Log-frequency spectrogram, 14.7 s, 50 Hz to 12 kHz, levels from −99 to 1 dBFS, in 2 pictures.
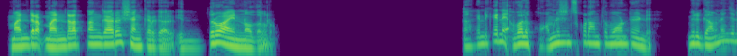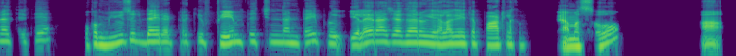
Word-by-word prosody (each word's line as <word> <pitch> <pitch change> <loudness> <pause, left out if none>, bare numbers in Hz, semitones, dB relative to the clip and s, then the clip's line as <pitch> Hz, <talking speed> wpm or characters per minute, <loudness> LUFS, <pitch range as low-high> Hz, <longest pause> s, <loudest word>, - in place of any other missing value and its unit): మణిర 145 +3 +6
మణిరత్నం 150 +6 +5
గారు, 165 +4 +6
శంకర్ 135 -4 0
గారు - - -4
ఇద్దరూ 115 +11 -1
ఆయన్నొదలరు. 120 -7 +1 1.9
అ - - -5
అందుకనే 200 +6 +1
వాళ్ళ 170 0 +3
కాంబినేషన్ 185 +4 -3
కూడా 185 -2 -3
అంత 170 - -8
బావుంటాయండి. 155 -9 -3 0.4
మీరు 175 0 -2
గమనించినట్లయితే 220 +5 -5 0.5
ఒక 170 - -5
మ్యూజిక్ 200 +6 -2
డైరెక్టర్‌కి 205 -1 -2 0.2
ఫేమ్ 175 +3 +4
తెచ్చిందంటే 195 -2 -6
ఇప్పుడు 185 -5 -7 0.2
'ఇళయరాజా' 200 +3 +1
గారు 190 0 +2 0.2
ఎలాగైతే 170 +1 0
పాటలకు 155 +1 +1 0.4
ఫేమస్సో, 130 0 +3 1.0
ఆహ్ - - +2
175 Hz, 115 wpm, -24 LUFS, 150-195 Hz, 1.9 s, మణిర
